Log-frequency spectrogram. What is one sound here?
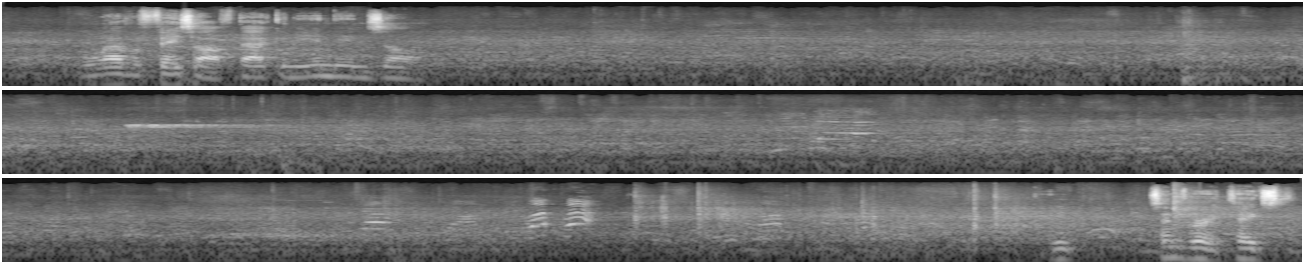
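Skates scrape and glide across ice in a large echoing rink.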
